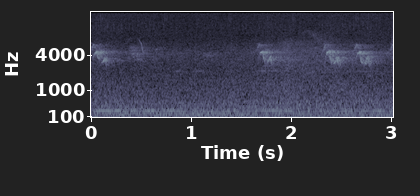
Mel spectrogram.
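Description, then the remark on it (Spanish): Birds sing under a cloudy sky in short, high chirping bursts that return every second or so, soft over a faint low background hum, with no voices present. “El cielo está nublado y las aves cantan.”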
